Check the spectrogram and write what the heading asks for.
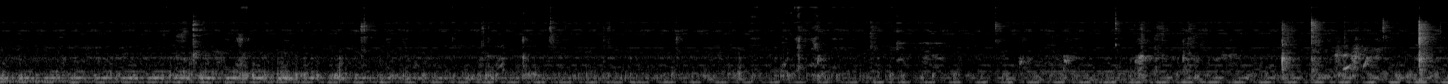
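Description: Beef and vegetables sizzling and crackling on a hot grill plate, over a steady low hum. A couple of sharper clicks stand out near the end.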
